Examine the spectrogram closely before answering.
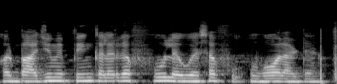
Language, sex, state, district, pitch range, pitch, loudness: Hindi, male, Gujarat, Valsad, 140-165 Hz, 150 Hz, -15 LUFS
